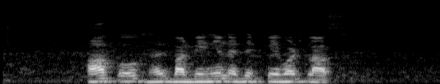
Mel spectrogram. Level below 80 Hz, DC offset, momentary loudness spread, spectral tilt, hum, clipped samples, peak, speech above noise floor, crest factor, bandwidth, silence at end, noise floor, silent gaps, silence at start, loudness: -56 dBFS; under 0.1%; 7 LU; -10 dB/octave; none; under 0.1%; -2 dBFS; 43 dB; 18 dB; 3.8 kHz; 1.1 s; -60 dBFS; none; 0.9 s; -18 LUFS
